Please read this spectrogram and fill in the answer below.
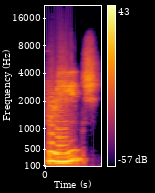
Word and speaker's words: Brid: So my name is Brid. It's pronounced Brid.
